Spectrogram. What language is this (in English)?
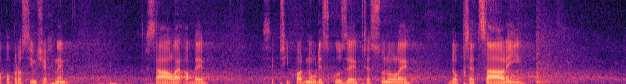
Czech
